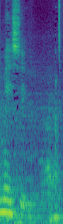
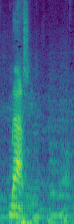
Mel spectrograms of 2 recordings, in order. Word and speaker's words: Massey: We're here with Justin Massey, or is it Macy? Massey.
